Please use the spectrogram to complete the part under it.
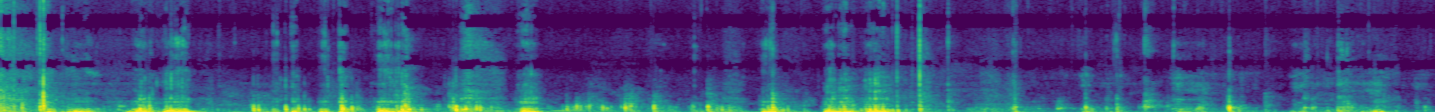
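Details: Female Boerboel named Molly lying with her puppy Sully, the pair chewing a bone and a horn together; deep, rumbling growl-like grumbles come in uneven bursts over fourteen seconds, with a few quiet gaps between runs.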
